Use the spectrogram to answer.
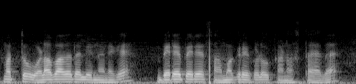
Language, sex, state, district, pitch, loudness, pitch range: Kannada, male, Karnataka, Bangalore, 110 Hz, -19 LUFS, 100-120 Hz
